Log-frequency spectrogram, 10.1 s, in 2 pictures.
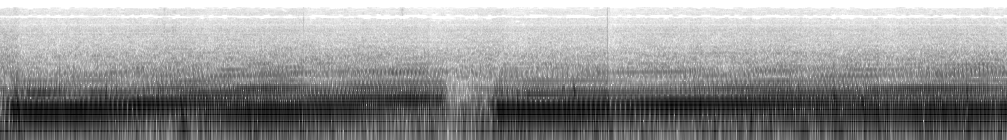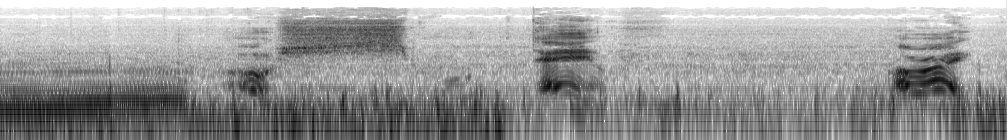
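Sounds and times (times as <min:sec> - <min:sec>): car engine accelerating hard: 0:00.0 - 0:07.0.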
